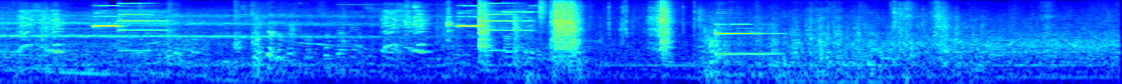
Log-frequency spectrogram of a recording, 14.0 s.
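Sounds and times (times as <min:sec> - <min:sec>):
train equipment hum: 0:06.7 - 0:14.0.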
